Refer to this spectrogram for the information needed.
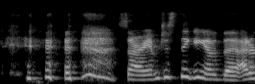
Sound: laughing

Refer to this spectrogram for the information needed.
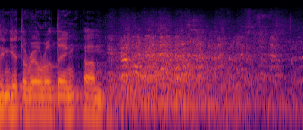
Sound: audience laughing

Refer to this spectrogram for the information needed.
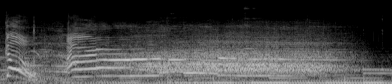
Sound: howling

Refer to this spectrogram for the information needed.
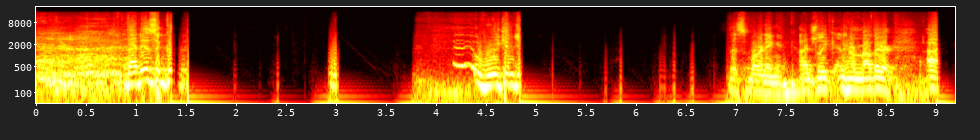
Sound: audio cutting out

